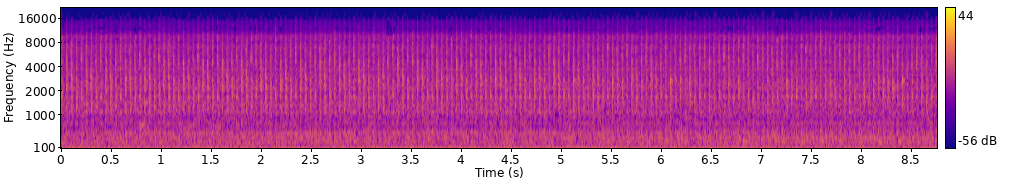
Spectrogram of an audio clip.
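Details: 1990 Mitsubishi Delica L300 with 4D56 diesel, just after starter replacement: even diesel clatter at steady idle, roughly two to three beats a second, no misses or surges; running as it should.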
